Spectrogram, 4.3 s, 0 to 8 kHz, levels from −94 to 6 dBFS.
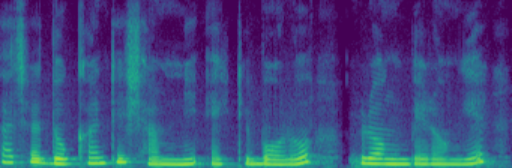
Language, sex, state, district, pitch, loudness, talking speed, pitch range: Bengali, female, Tripura, West Tripura, 230 Hz, -16 LUFS, 85 wpm, 220-245 Hz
